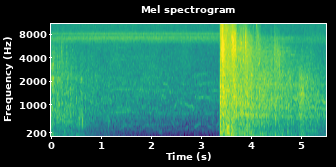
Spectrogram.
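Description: Aerial fireworks: the tail of an earlier bang fades out at the start, then a firework shell bursts with a loud, sudden bang a little over three seconds in, its echoing tail fading over about two seconds.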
